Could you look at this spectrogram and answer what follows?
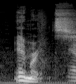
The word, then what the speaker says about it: Emirates: But uh, when you do, maybe you'll fly Emirates. Is that how you say it? – Emirates. Emirates. – Emirates.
